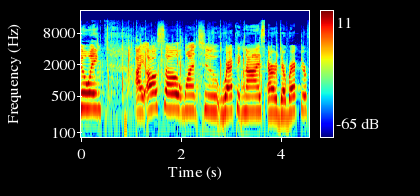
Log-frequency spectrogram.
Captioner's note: applause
